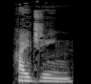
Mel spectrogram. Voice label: "hygiene", voice spelling

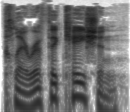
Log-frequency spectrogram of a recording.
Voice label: "clarification", English, voice

